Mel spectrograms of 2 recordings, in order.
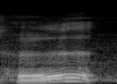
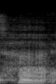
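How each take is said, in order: First: "hurt" drawn out slowly, imitating her vowel; imitated pronunciation. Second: Said in the usual way. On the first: Shown as a demonstration. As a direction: stretch the word "hurt" long and slow. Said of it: "when she says hurt, it goes hurt". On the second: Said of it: "when she says hurt".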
